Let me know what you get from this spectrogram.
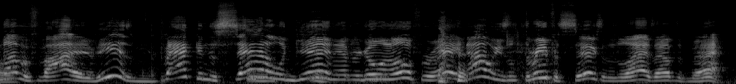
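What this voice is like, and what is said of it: Poor impression of a baseball announcer. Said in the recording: “my awful Harry Carey impression.”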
